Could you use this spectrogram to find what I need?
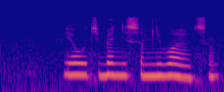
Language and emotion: Russian, neutral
